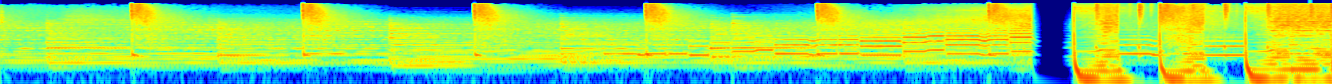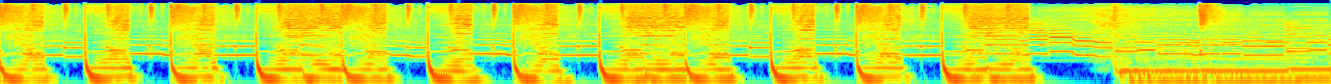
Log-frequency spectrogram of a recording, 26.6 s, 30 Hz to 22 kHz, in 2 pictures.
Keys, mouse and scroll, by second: 0.1 click.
